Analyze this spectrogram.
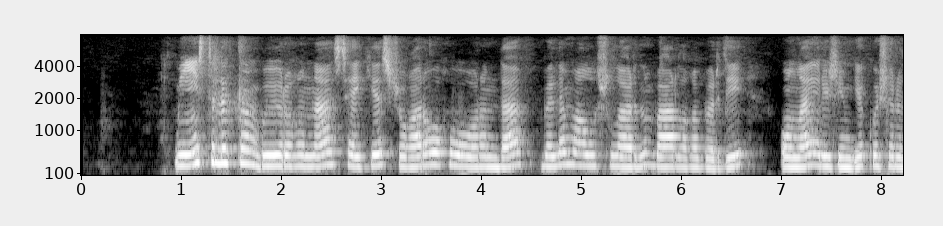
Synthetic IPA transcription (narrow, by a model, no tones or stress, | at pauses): mijnijst̪ɪɾlɪk̚t̪ɪŋbʊjəɾəʁənɑsæjkʲe̞sʒ̥o̞ʁɑɾəwo̞quwwo̞ɾənd̪ɑbɪlɪmɑlˠuʃəlˠɑɾd̪əɴbɑɾlˠəʁəbɪɾd̪ej | wonlˠɑjnɾe̞ʒijmɡʲe̞kʲʰɵʃɪɾɪld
